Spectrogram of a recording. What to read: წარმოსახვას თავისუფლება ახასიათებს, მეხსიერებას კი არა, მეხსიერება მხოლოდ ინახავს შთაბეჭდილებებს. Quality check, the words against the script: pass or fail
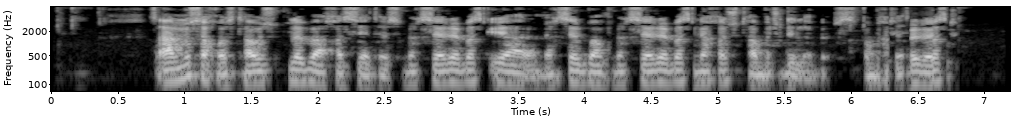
fail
